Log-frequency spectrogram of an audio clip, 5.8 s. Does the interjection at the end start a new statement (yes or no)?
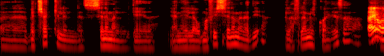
yes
